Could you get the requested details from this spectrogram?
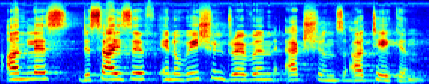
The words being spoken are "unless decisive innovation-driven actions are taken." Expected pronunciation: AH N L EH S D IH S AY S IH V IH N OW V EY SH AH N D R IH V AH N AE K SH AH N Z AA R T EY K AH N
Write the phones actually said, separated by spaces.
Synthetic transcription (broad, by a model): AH N L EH S D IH S AY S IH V IH N OW V EY SH AH N D R IH V AH N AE K SH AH N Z AA R T EY K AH N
